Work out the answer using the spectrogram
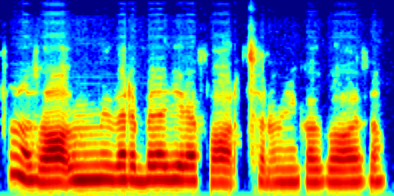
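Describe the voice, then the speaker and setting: A woman with a southern Italian, Calabrian accent chats as a guest in a conversational interview. Her talk is halting and circles back on itself. The sound is close and dry. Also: a little high, level tone, a little mellow, no echo, muffled recording. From Calabria, southern Italy. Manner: halting, repeats phrases and loses her thread. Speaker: interview guest, patient advocate with an awareness page.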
